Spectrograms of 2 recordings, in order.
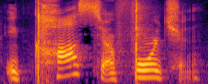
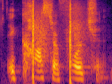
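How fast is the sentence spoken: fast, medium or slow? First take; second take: slow; fast. First: The sentence is spoken at a slow pace. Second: The sentence is spoken at the quickest pace.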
